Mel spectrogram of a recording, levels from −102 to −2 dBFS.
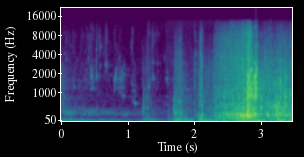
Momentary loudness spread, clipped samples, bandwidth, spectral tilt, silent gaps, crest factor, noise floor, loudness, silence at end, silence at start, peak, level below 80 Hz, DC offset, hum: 25 LU; under 0.1%; 14 kHz; -5 dB/octave; none; 28 dB; -58 dBFS; -22 LUFS; 0 s; 1.7 s; 0 dBFS; -40 dBFS; under 0.1%; none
